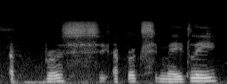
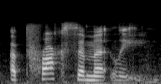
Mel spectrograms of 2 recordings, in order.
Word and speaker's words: approximately: Okay, so remember this word approximately. So this A is not an A. This ATE, we actually pronounce it, we say an ut. So approximately.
